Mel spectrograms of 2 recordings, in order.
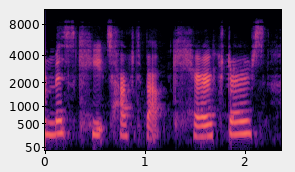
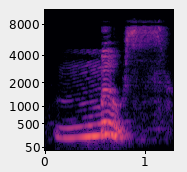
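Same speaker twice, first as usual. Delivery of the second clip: slow clear word; 2 semitones lower, 7 dB quieter than usual. Shown as a demonstration. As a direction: say the game word slowly and clearly. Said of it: "are you ready to play".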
